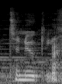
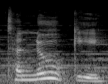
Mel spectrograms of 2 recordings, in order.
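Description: First: All syllables are even in length and stress. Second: One syllable is stressed more than the others. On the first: The speaker calls it right. "You just say tanuki" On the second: The speaker calls it wrong. "You don't say like tanuki"

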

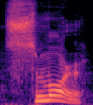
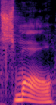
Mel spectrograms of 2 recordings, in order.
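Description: First: The word is said in a put-on accent. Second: The word is said in a plain accent. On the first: "Makes you say it with an accent" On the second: "Not small"

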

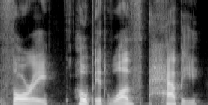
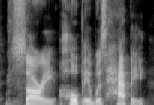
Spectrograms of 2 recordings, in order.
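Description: First: It is said with a cartoonish lisp. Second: It is said in a plain voice, no lisp.

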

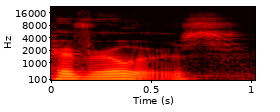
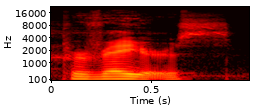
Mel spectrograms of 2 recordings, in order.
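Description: First: The word is said in a put-on accent. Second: The word is said in a plain accent. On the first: The speaker calls it wrong. "I mispronounced it trying to give it an accent" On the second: The speaker calls it right. "That's the word"

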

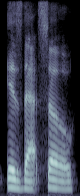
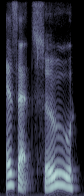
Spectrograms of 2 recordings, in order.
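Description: First: It is said in a plain, standard accent. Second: It is said in a strong regional dialect accent. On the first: "instead of saying" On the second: "He said"

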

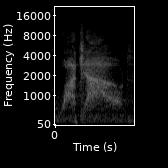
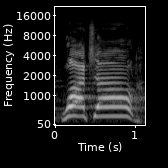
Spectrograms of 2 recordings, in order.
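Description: First: It is said calmly, without urgency. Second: It is said urgently, like an exclamation.

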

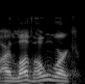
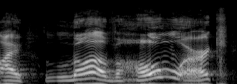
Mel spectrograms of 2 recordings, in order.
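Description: First: It is said in a tone that sounds sincere. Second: It is said in an obviously sarcastic tone. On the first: It is unclear whether the speaker means it. "do you actually like homework? I don't know" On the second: The speaker does not really love homework. "then I'm like, oh, that's sarcastic"

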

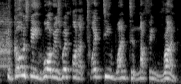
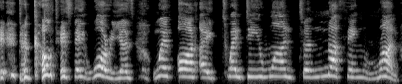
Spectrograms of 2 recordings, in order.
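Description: First: It is said at normal speed. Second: It is said slowly and deliberately.

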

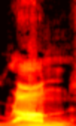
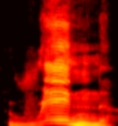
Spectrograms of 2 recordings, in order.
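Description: First: The name has an 'o' vowel. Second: The name has an 'i' vowel. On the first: The speaker calls it right. "found out it's actually Ron" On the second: The speaker calls it wrong. "I always used to pronounce it as Rin"

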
